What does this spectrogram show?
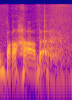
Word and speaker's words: Bar Harbor: of the Atlantic in Bar Harbor or bahaba as they pronounce it and uh and so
